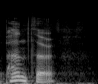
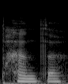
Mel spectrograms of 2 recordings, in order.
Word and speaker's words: panther: you see it's a panther again it looks complicated but with simple we have the accent at the beginning so we pronounce the first part of the word we stress the first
